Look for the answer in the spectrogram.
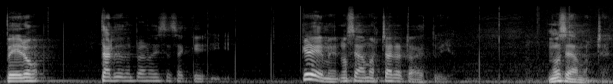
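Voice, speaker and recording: Impassioned Chilean pastor preaching. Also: male voice, animated, normal speed, a bit bright. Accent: Chilean Spanish. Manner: impassioned, swings from low to high, emphatic repetitions. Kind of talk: sermon. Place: church.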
